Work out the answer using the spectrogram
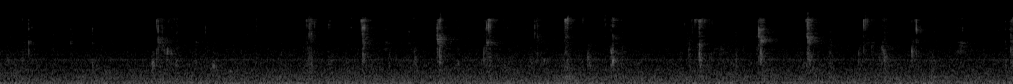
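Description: Close-up chewing of a mouthful of Big Mac: soft wet mouth smacks, about two a second, beginning after a second or so.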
